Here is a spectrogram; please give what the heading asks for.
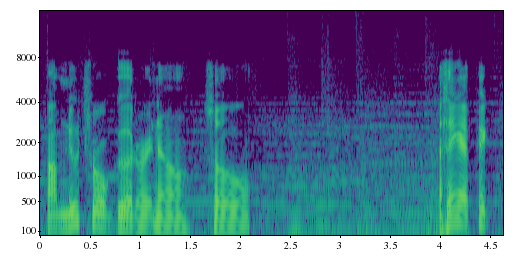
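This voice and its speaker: A game streamer casually commentates his live gameplay, reading on-screen text aloud and dithering over decisions as he thinks out loud. His medium-pitched voice is expressive and slow, and the recording has its highs cut off. Game music plays behind him.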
